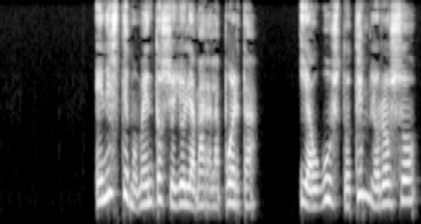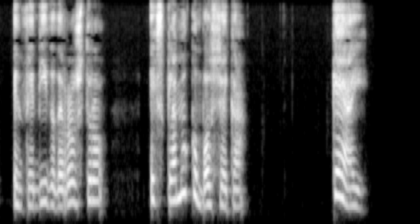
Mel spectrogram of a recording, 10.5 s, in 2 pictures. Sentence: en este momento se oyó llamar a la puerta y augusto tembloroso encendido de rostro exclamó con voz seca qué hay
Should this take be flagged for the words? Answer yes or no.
no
